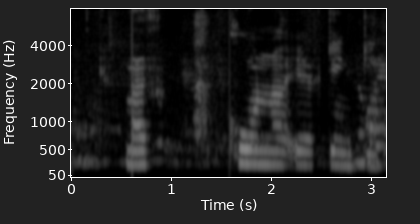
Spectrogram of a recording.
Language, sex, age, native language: Icelandic, male, 10, Icelandic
